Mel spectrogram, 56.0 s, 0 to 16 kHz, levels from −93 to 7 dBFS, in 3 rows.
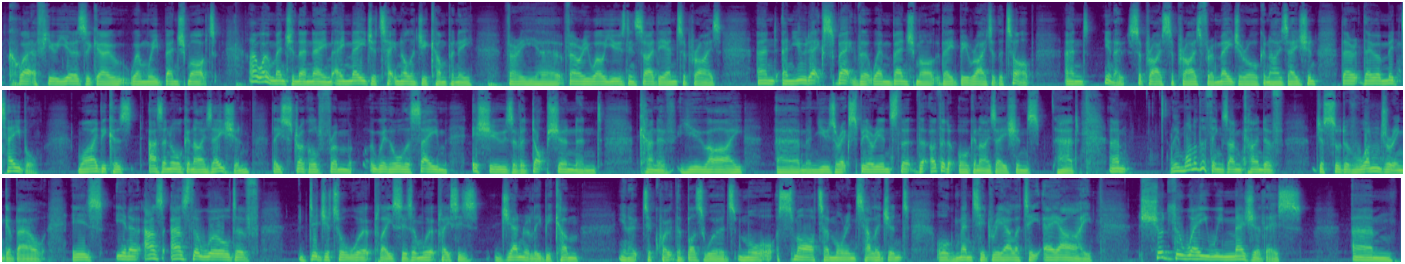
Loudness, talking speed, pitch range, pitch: -18 LUFS, 140 wpm, 100-120 Hz, 110 Hz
